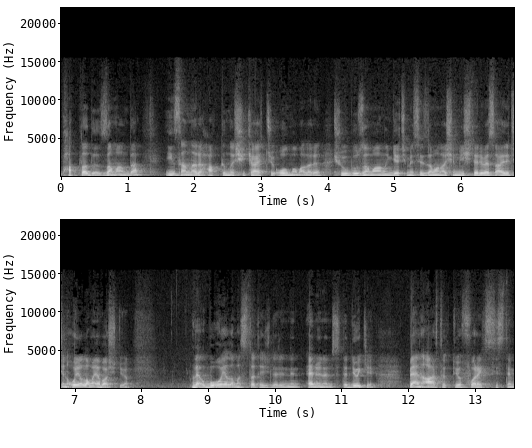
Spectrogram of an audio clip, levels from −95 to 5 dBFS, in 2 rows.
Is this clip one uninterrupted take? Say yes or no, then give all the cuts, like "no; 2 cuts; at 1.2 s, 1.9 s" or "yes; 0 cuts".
no; 1 cut; at 4.1 s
